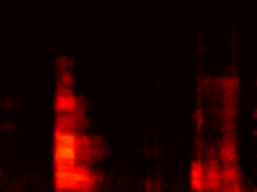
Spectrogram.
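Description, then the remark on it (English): Crunchy chewing sounds of someone eating a biscuit come in a couple of bursts with a voice sounding briefly alongside. “Do you mind if I eat a cookie while you're?”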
